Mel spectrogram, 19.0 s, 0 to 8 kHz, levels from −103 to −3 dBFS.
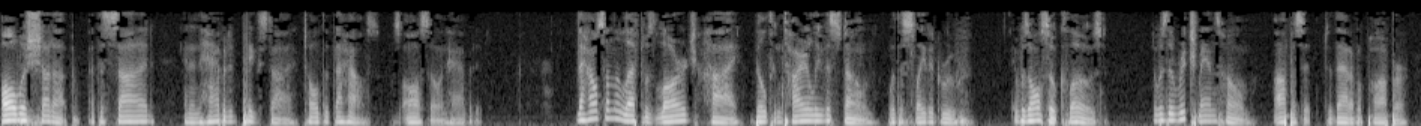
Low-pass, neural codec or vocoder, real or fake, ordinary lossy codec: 7.2 kHz; none; real; MP3, 24 kbps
